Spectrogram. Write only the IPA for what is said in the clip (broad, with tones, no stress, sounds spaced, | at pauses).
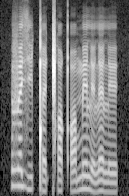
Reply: v ɛ˦ zʲ e˨˦ ǃ ɛ˨ ǁʰ ɔ˨ qʼ ɔ˨˦ m e˦ l ɪ˨ l ɛ˦˨ l ɪ˦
